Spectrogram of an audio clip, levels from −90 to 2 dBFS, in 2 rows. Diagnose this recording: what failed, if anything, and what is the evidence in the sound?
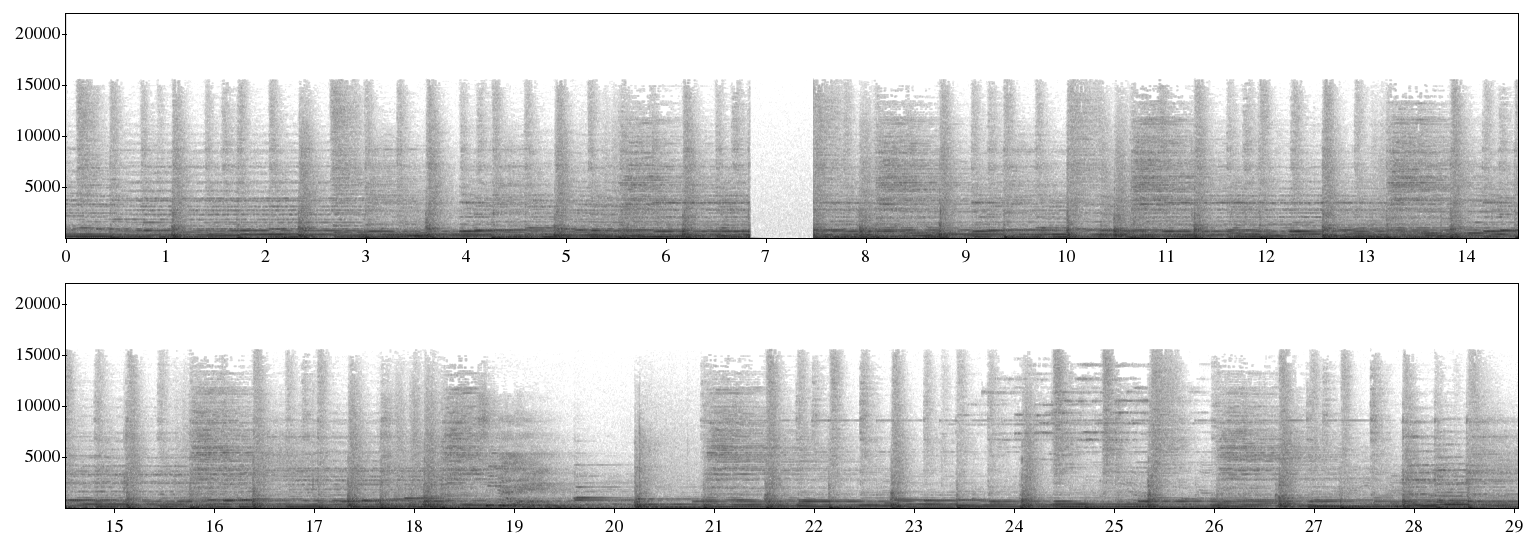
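Audio dropout to a faint residue, 6.84 to 7.48 s: the signal cuts abruptly to hiss about 45 dB down, likely an intermittent analogue connection upstream.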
